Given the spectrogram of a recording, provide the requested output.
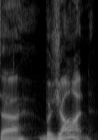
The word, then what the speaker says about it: Bajan: It's Bajan. Oh, it's not Bijan anymore? Bajan. He says we mispronounced it his entire career.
